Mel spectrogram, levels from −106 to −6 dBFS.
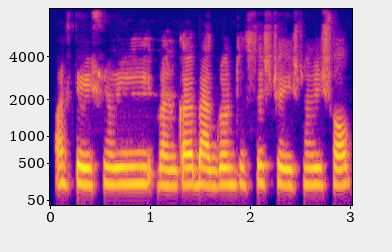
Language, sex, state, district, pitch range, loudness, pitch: Telugu, female, Andhra Pradesh, Visakhapatnam, 215-225 Hz, -16 LUFS, 220 Hz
